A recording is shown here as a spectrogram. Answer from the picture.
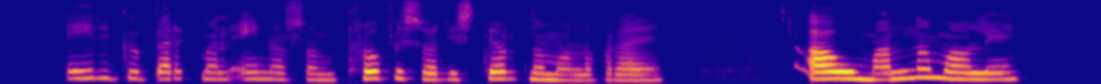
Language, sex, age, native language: Icelandic, female, 18-19, Icelandic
